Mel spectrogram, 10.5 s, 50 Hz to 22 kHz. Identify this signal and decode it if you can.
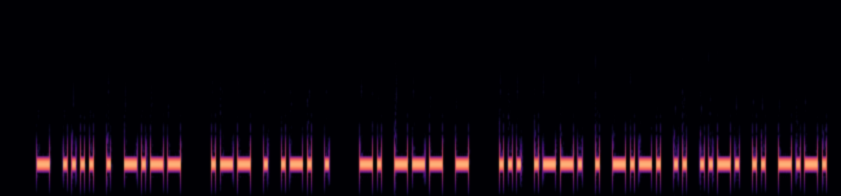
Morse code, heard as a keyed tone, about 22 wpm, 700 Hz. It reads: THEY WERE NOT SPECIFIC
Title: Sentences from Top 1000 Words - Review Part 3 - 22wpm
